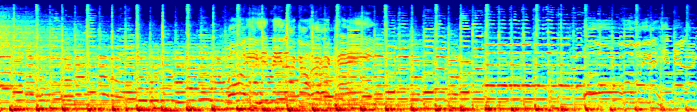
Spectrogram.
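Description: A theme song plays at a steady, loud level, with a driving percussive beat, full low end and bright melodic lines, and what sounds like a singing voice weaving through the middle.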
